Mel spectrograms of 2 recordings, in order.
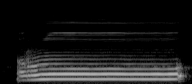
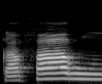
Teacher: रा को रा हरूफ मुस्ताला में से है तो रा को हम पुर पढ़ेंगे, मोटा पढ़ेंगे। रा के ऊपर पेश, रा को हम वाव साकिन के साथ मिलाएंगे।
